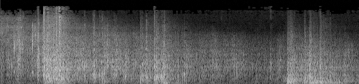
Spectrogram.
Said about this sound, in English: Insert sound effect. There's a sound effect. There's a lightning bolt.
